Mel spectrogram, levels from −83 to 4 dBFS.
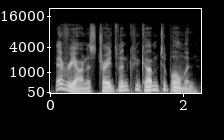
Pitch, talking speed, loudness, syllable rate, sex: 110 Hz, 185 wpm, -17 LUFS, 6.2 syllables/s, male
